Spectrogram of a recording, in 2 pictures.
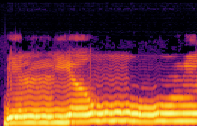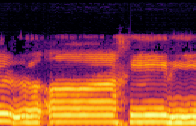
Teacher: Jadi ro-nya itu berbaris di bawah, dibaca tipis. Tidak boleh dibaca takhim. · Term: ra tarkik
